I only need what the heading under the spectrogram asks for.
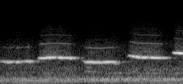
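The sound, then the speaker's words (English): A person whistles a short melodic tune, clear, with steady held notes stepping up and down in pitch. No talking, just the bright pure whistle. “I can whistle national anthem.”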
